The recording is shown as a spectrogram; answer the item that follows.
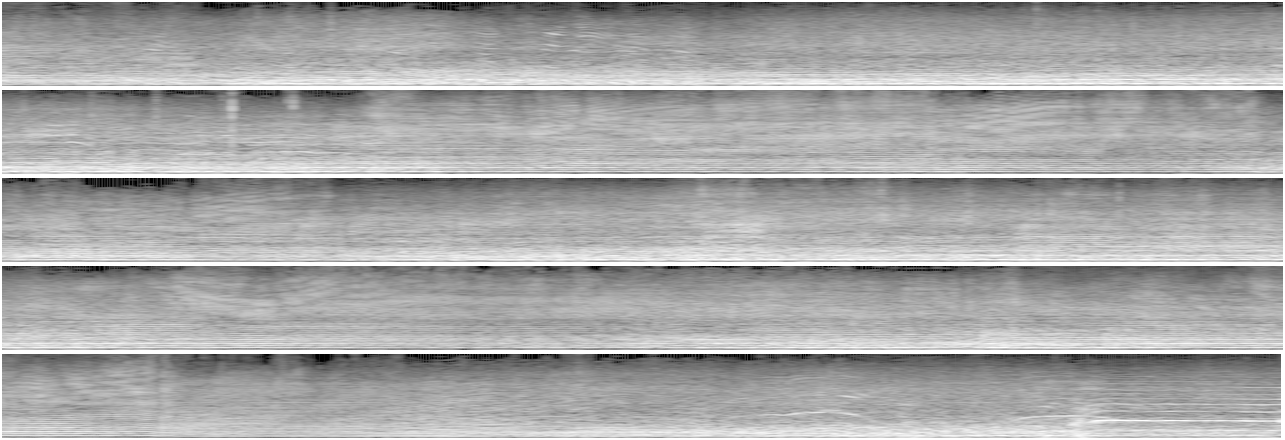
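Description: Racing motorcycle engines revving hard, their pitch climbing and dropping again and again as the bikes accelerate, shift gear and pass along the circuit.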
